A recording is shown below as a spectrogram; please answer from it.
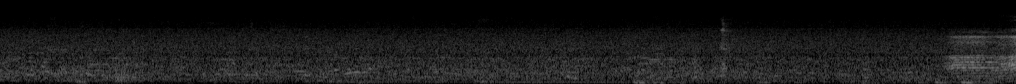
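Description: Steady hiss of room noise through the live-stream microphone, with faint murmuring voices and a single click about seven seconds in; clear speech starts just before the end.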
